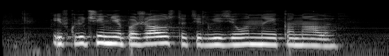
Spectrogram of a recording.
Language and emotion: Russian, neutral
